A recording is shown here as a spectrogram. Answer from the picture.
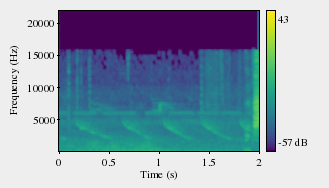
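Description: A bird calling a quick series of short whistled notes, each sliding down in pitch, about three a second, over a low steady background rumble.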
